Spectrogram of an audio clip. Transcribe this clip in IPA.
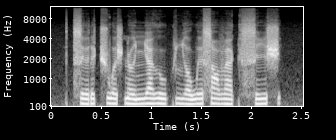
t͡sɪ ɾɪt͡ʃwəʃɳə ɲæðuk ʎʌ wɪsɑβæk siʃ

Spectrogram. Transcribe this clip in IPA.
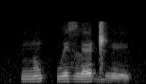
n̪õ kʷʰez lɛɡ͡ǁeː

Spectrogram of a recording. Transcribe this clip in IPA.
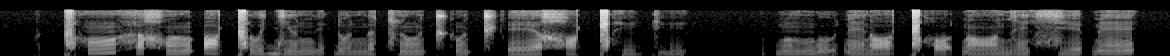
ǁʰũhə χũʔɒ ǁudʲũnḭ ɗunət͡sũt͡ʃʼũ t͡ʃʼe χɒǁʰḭkḭ | ɓũŋṵɗẽ ɾɔǁʰɔ̰ ɗɔ̃dẽ sʲeɓẽ

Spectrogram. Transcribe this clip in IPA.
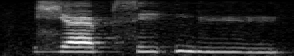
ʑæːpsiʔ ŋyː

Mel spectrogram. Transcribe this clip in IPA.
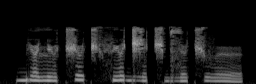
bʲœlʲɵt͡ʃøt͡ʃ fʲəd͡ʒət͡ʃd͡zøt͡ʃvø

